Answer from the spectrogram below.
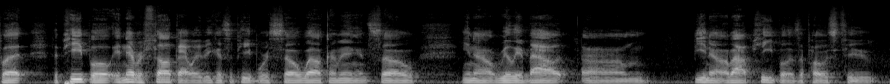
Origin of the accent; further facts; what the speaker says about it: Guilford, Connecticut, United States; It's pretty much, if I go back to my hometown, which is Guilford, Connecticut, actually, where I grew up, it's pretty much the same place that I left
